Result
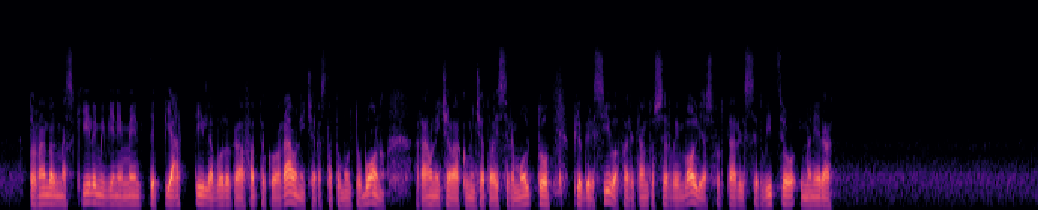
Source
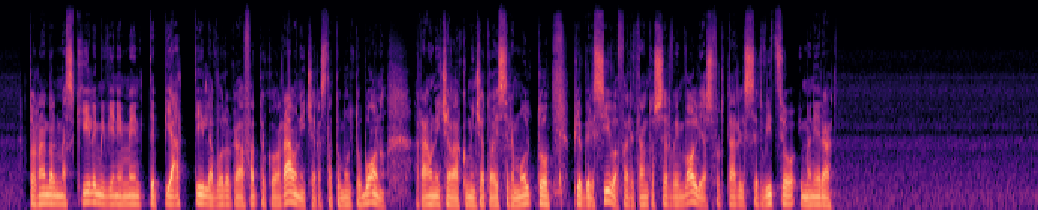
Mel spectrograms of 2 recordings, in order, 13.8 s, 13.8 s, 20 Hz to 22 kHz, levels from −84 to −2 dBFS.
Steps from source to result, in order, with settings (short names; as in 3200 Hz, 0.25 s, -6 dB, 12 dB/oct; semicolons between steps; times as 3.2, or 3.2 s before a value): band-pass 520 Hz, Q 2.4; gain -5 dB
